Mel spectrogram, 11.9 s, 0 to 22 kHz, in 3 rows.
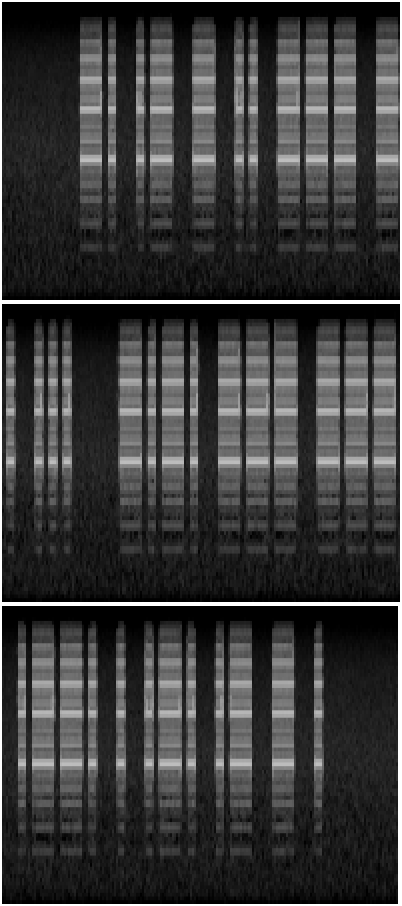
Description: Morse code, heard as a high beeper, machine-sent, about 17 wpm, 2500 Hz. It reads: NATIONS COOPERATE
